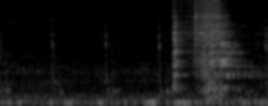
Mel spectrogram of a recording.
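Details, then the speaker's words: Amazon diesel heater run on kerosene, first start of the season, burning off dust: light evenly spaced ticks about every third of a second over soft background from the dosing pump; normal fuel pump ticking. "Once it starts clicking, that's the fuel pump doing its thing."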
